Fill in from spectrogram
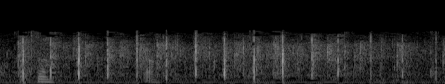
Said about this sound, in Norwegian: De døve begynner å klappe, da bør vi gjøre det også.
